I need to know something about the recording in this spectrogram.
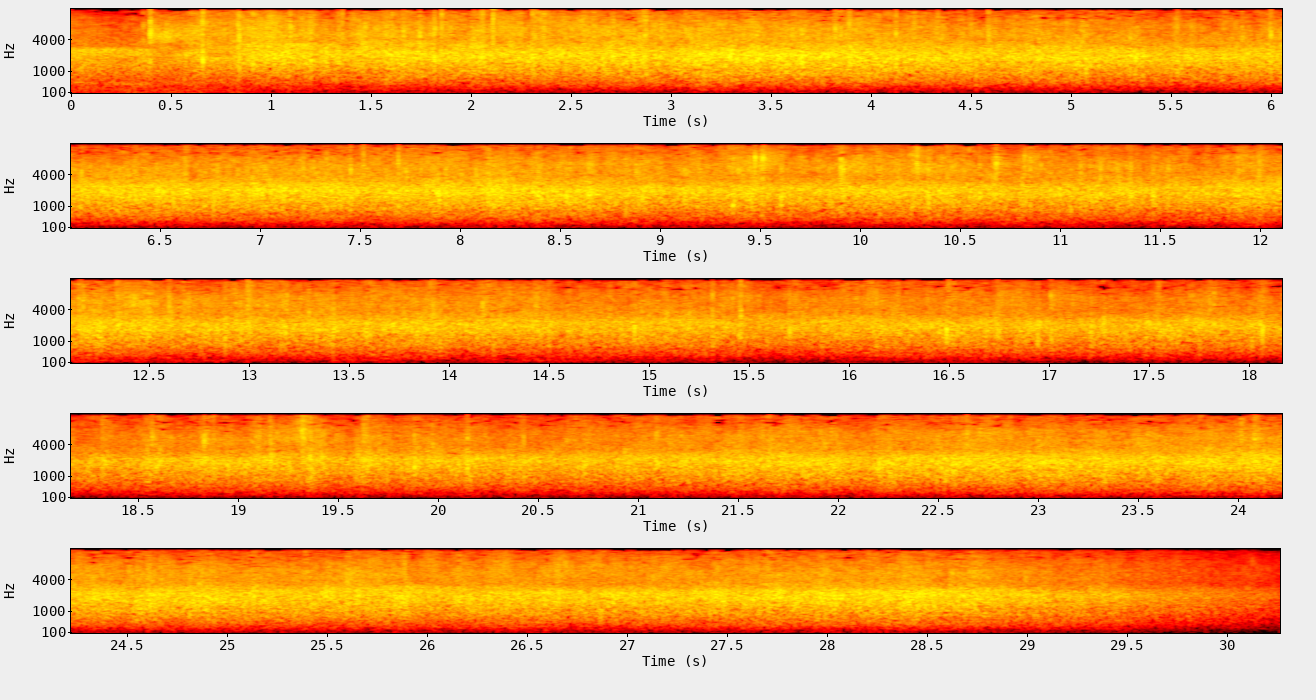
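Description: Audience applauding, starting suddenly right after the music ends, holding steady, and fading out near the end.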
